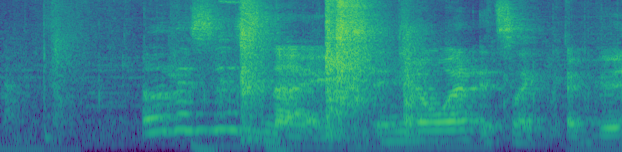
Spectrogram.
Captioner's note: door banging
